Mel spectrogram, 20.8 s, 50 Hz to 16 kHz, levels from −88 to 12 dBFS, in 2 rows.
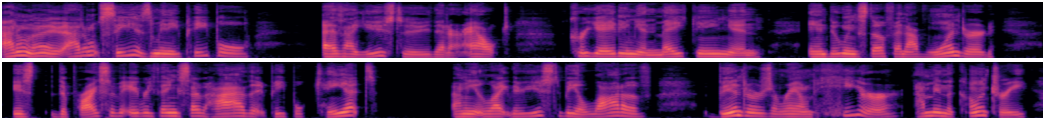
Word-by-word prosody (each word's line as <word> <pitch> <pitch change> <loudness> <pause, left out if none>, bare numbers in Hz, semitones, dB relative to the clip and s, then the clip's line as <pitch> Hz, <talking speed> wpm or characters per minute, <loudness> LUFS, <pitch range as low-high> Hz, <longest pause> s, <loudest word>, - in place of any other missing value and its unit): I - - +4
don't 245 0 +4
know, 190 - +1 0.3
I 200 - +1
don't 245 +4 -3
see 235 +5 +5
as 190 -4 +1
many 175 -2 +2
people 215 -4 -5 0.7
as 180 0 +4
I 170 -1 -1
used 180 +9 -1
to 155 -2 -5
that 155 -1 -5
are 135 - -5
out 165 -2 0 0.6
creating 185 -2 +2
and 140 -2 -1
making 180 +1 0
and 130 -2 -2 0.5
and 165 0 0
doing 175 0 +1
stuff, 180 +2 +2
and 170 -1 -2
I've 160 0 -1
wondered, 160 -1 -1 0.6
is 175 -1 +2
the 165 0 -5
price 155 +10 +4
of 215 -1 -6
everything 205 0 0
so 205 0 +3
high 185 +3 +3
that 185 -1 -5
people 175 -1 -9
can't? 215 +10 +1 0.8
I 170 - -4
mean, 175 0 +1
like, 180 0 +1
there 180 0 -5
used 210 +6 +1
to - - -12
be 200 -2 0
a 160 - 0
lot 175 +8 +1
of 180 -3 -4 0.7
vendors 205 -2 +3
around 165 -2 -3
here. 180 - -3 0.2
I'm 195 +5 -2
in 215 -2 +3
the 170 -5 -3
country, 170 - -1
180 Hz, 155 wpm, -24 LUFS, 165-205 Hz, 0.8 s, see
